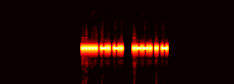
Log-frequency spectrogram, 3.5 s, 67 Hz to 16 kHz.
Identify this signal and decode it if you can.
Morse code, heard as a keyed tone, about 50 wpm, 690 Hz. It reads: 5NN PET
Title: Ontario QSO Party Exchange 50wpm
